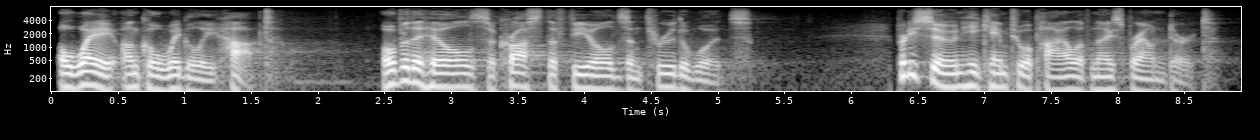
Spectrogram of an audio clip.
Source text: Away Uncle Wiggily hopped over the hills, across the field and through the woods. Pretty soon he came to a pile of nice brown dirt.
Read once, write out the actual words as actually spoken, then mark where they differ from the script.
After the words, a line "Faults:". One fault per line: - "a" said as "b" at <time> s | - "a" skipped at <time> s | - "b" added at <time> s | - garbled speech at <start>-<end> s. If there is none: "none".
Away Uncle Wiggily hopped over the hills, across the fields and through the woods. Pretty soon he came to a pile of nice brown dirt.
Faults:
- "field" said as "fields" at 3.8 s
